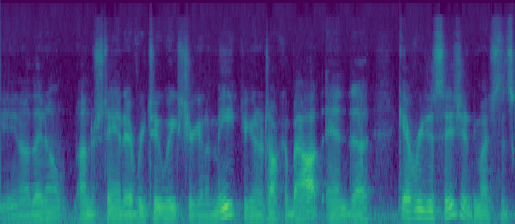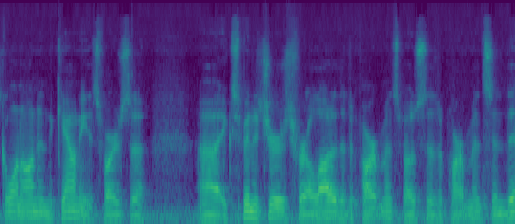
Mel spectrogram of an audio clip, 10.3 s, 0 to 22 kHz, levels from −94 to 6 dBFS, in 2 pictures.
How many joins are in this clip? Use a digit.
2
